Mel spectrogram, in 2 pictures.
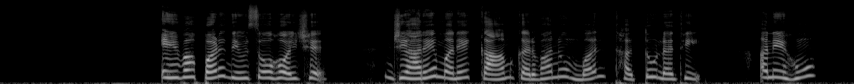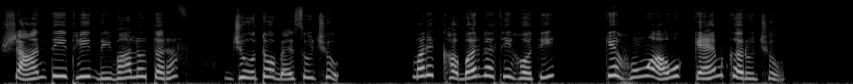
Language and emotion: Gujarati, sad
